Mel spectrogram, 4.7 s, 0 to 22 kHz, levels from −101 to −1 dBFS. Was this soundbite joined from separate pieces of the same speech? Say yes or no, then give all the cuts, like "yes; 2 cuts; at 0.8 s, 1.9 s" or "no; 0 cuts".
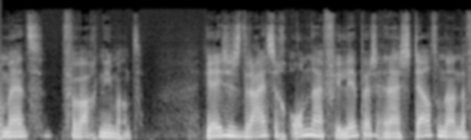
no; 0 cuts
